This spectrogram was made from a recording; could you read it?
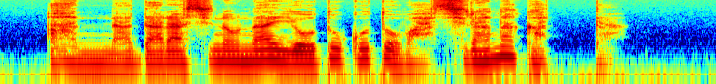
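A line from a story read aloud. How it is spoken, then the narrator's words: Plain. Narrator (Japanese): と言った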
